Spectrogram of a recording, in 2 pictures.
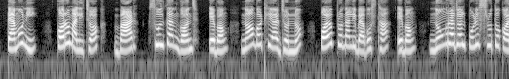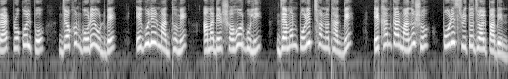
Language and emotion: Bengali, neutral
